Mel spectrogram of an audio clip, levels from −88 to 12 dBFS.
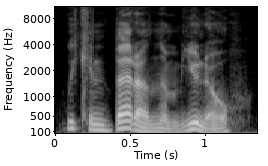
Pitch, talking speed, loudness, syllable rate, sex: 125 Hz, 310 wpm, -16 LUFS, 6.1 syllables/s, male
